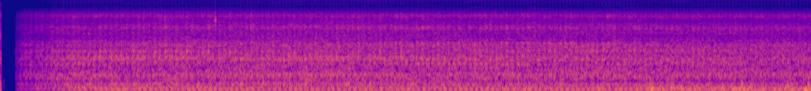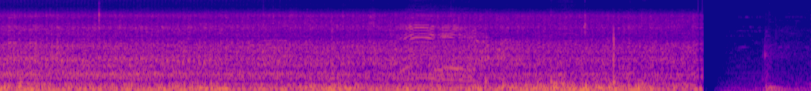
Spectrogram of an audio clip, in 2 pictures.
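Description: New Holland utility tractor's diesel engine running steadily as the tractor drives, with a steady low hum; the sound cuts off suddenly near the end.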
